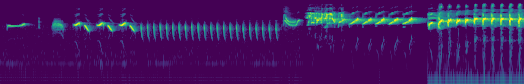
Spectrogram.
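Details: Lovebird training sound, the long ngekek trill: scattered high chirps lead into a low, buzzy pulsed run, followed by a harsh, shrill chattering trill that grows louder toward the end.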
